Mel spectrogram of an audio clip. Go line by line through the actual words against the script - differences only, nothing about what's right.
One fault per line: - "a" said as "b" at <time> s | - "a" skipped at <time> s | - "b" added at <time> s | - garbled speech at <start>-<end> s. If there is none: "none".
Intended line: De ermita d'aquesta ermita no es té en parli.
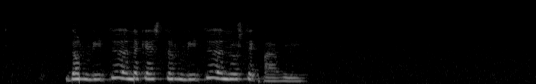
none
